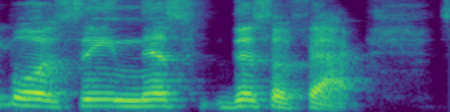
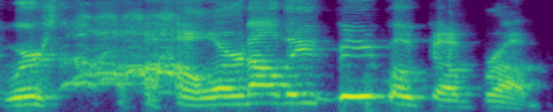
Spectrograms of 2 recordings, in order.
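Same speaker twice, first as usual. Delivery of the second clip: higher, loud amazed cry through a laugh; amazed shout; 5 semitones higher, 4 dB louder than usual. Retold or imitated. Tara marvels at all the new people, laughing and loud. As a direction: shout it out, overwhelmed and delighted. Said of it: "it's like".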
